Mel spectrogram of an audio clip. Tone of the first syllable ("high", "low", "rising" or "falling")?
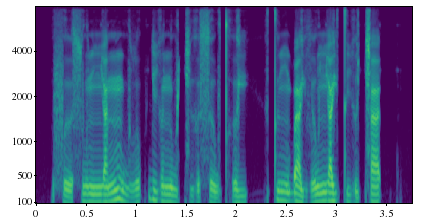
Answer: low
